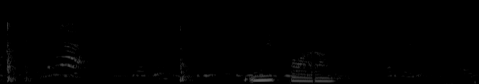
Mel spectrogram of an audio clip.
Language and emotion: Russian, sad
